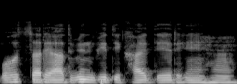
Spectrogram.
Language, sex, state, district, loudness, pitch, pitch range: Hindi, male, Jharkhand, Palamu, -19 LUFS, 105 Hz, 100-110 Hz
